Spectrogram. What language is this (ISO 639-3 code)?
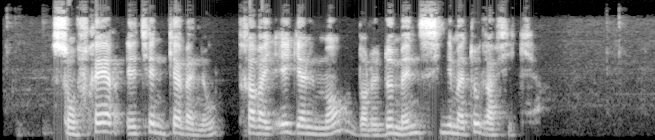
fra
